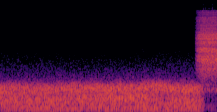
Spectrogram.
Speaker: escuchar cómo pueden ser algunos de los sonidos con los que viene el paciente y que le molesta sobre todo cuando hay silencio de la noche y quiere conciliar el sueño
